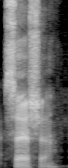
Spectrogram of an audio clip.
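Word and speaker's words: Saoirse: Dane how do you how do you say s s CA cersa it's the in the Irish yeah yeah CA my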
